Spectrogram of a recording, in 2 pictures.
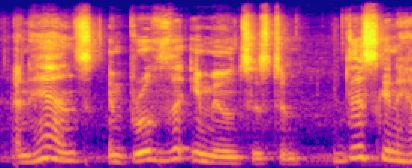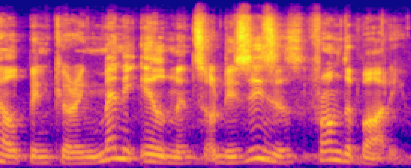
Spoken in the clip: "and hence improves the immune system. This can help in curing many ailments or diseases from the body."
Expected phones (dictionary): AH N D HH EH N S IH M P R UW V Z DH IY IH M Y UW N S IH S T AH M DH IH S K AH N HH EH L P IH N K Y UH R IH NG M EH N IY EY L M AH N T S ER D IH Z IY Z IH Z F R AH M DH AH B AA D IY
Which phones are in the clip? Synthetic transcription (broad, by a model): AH N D HH EH N S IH M P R UW V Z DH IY IH M Y UW N S IH S T AH M DH IH S K AH N HH EH L P IH N K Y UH R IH NG M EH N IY EY L M AH N T S ER D IH Z IY Z IH Z F R AH M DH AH B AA D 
